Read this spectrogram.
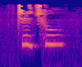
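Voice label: "支出", Mandarin Chinese; chinese-flashcards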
